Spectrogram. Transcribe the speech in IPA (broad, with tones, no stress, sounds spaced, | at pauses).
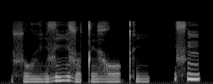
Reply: s u˨ ɣ i˨ z iː˦ z ʊ˨ t ɪ˨ ɣ oː˨ kʼ i˨ | s ĩ˦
